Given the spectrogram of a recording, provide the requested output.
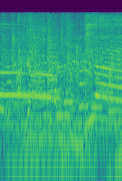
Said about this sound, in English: Keep it clapping!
